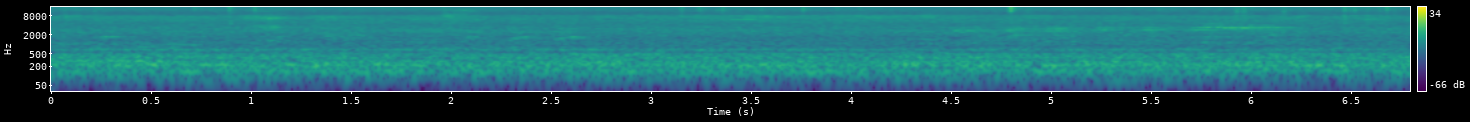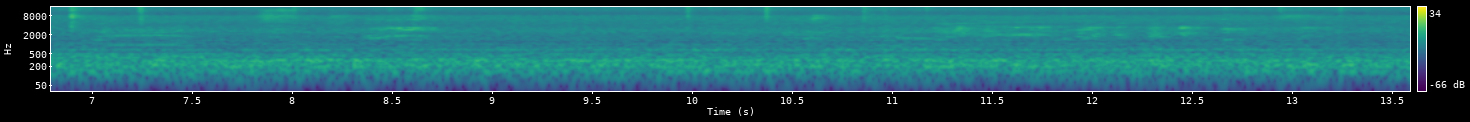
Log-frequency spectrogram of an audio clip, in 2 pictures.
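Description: A gas burner roars loudly and steadily under a wok.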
